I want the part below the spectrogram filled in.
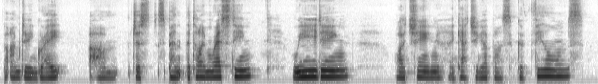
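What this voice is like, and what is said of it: Voice sounds congested from a cold. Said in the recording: “as you can hear, I have a little cold”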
